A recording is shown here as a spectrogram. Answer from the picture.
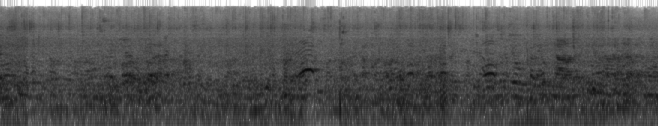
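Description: Voices on a football ground, with players calling out across the pitch and spectators talking nearby, over a steady patter of rain. One loud, rising shout comes about five seconds in.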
